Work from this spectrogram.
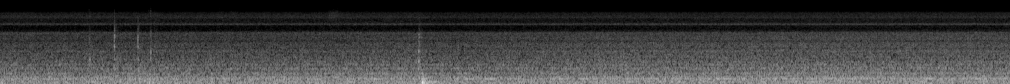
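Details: Lian-Li O11D Mini PC with XPG Vento Gentle Typhoon case fans capped at 1900 rpm, after a duct-tape mod, mic position unchanged: steady even fan rush with only a faint hum. The earlier howling is minimized and the fans sound healthy.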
